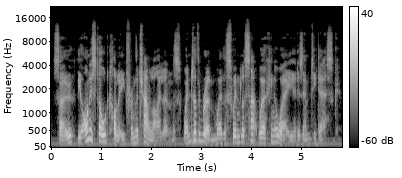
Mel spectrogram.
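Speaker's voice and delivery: plain reading voice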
